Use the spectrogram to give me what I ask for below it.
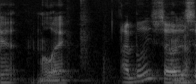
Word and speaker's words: Milei: Milei? I believe so. Okay. Is it? Have you heard another person? I don't know. Oh, I believe it's Milei.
